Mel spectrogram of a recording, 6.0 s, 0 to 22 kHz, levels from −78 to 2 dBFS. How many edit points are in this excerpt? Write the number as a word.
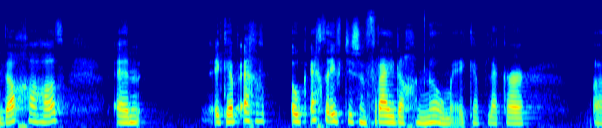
zero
